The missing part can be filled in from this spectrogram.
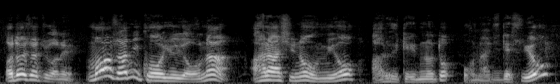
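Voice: mid-range voice, very animated. A pastor preaching a sermon, asking the congregation questions and adding frequent tag words between phrases. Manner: slows on key phrases, speeds up when explaining.

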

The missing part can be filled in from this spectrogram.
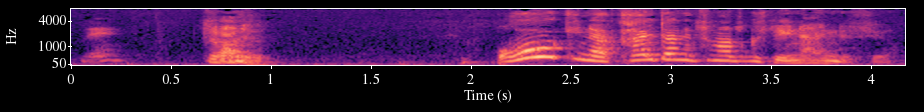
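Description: Pastor, male, conversational sermon; breathy husky tone, wildly animated pitch. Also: a little fast. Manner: chatty, asks the congregation questions, adds "ne" often.

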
